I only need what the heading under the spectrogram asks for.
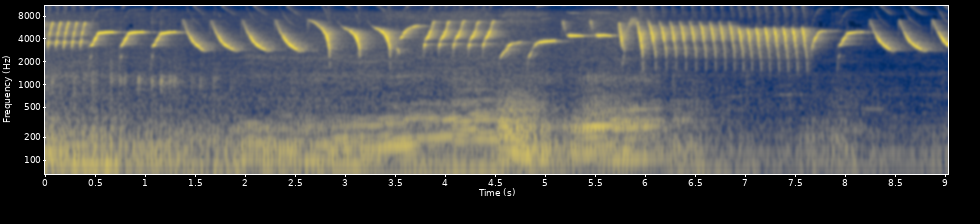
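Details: Training song of a Russian canary in flute style: a chain of bright falling whistled notes, rising slurs and a long fast buzzy roll near the end, with a faint low hum beneath.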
